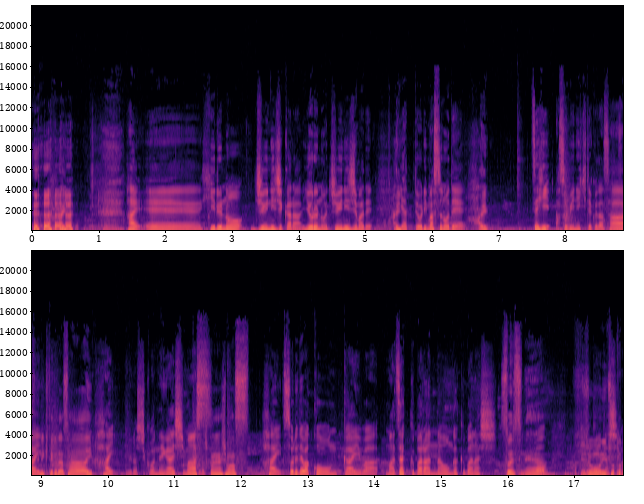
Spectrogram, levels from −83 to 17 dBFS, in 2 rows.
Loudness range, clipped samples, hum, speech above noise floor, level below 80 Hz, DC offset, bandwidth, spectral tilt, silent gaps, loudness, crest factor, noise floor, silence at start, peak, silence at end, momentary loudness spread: 3 LU; under 0.1%; none; 20 dB; -50 dBFS; under 0.1%; 15 kHz; -5.5 dB/octave; none; -23 LUFS; 18 dB; -43 dBFS; 0 s; -4 dBFS; 0 s; 8 LU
